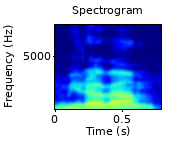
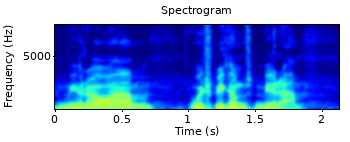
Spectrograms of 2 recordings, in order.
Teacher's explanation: Vowels, when you have a bunch of vowels in hiatus, so all in a row, disappear.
